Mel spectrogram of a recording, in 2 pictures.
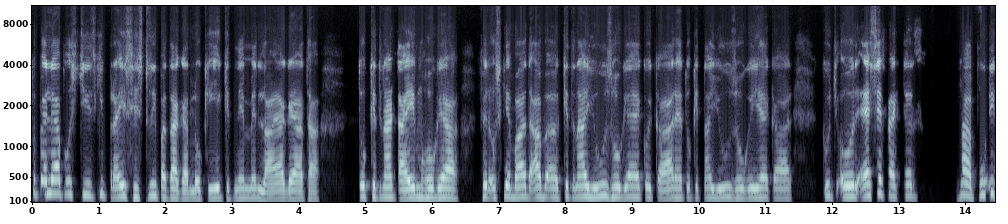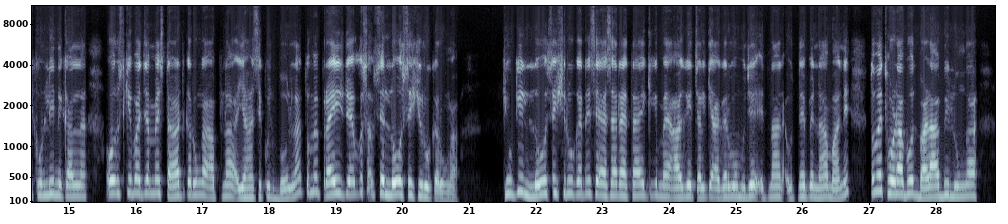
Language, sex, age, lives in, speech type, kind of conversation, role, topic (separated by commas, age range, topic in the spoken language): Hindi, male, 20-24, India, conversation, podcast, guest, Second-hand cheezein ya purane kapde khareedne ke baare mein tum kya sochte ho?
